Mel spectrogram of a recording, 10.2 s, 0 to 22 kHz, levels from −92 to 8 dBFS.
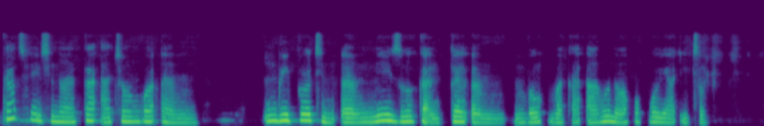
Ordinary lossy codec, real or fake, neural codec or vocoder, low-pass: none; fake; codec, 32 kHz, 1.9 kbps, SNAC; 7.2 kHz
